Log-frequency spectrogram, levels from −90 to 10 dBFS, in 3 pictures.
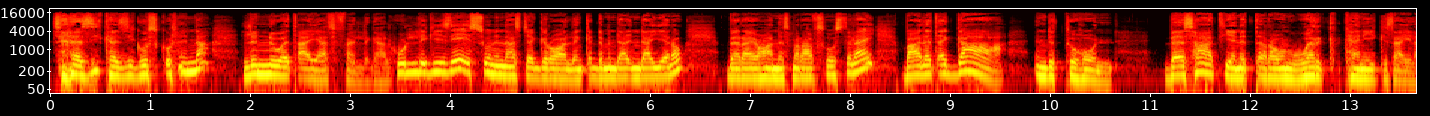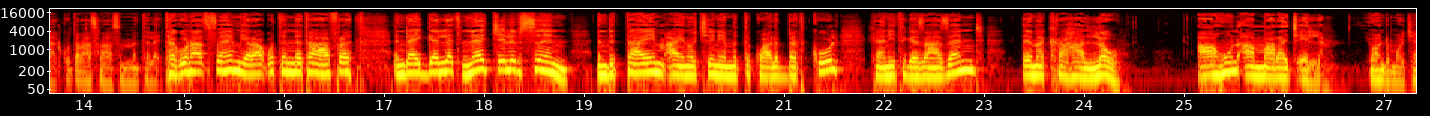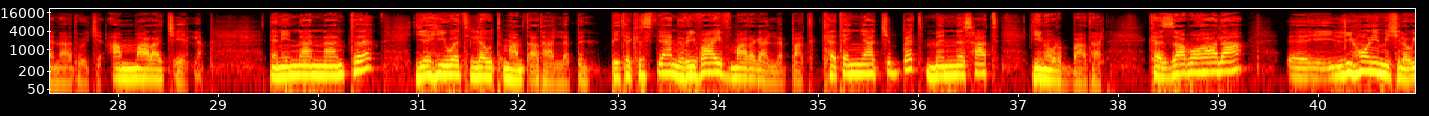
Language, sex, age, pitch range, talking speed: Amharic, male, 60-79, 125-180 Hz, 90 wpm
